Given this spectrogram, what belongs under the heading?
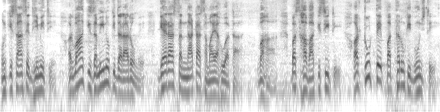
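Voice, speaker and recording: A man's voice: fairly low pitch, very animated, normal speed, hardly any pauses. A man narrating a suspense story in a scripted, dramatic storytelling manner.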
